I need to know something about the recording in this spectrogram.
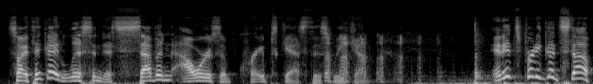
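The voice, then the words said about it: Strong Wisconsin accent. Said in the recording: “I can tell your Wisconsin accent is really peaking today.”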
